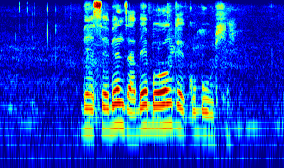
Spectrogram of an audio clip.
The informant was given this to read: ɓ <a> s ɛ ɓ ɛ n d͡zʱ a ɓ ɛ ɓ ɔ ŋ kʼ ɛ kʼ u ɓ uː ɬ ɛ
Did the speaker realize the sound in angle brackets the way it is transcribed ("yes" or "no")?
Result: no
